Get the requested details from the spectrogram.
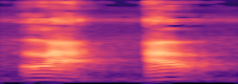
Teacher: lam ini makhrajnya ujung lidah ditekan di langit-langit bagian agak depan.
